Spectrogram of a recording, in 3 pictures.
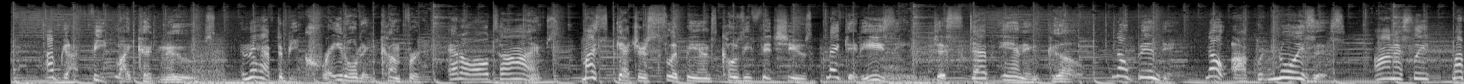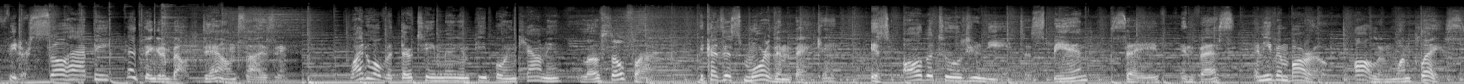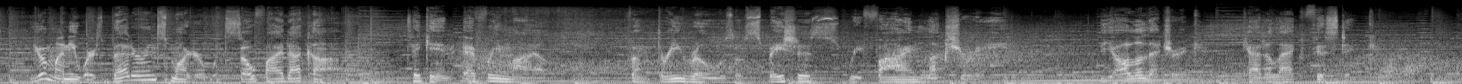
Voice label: Commercials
